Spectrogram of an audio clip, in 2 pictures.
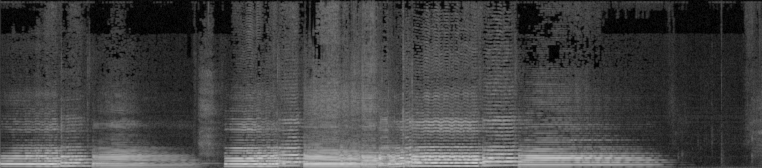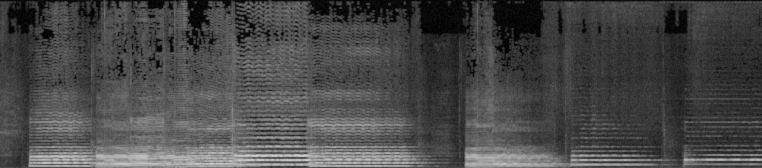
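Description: Solo bassoon playing phrases of held notes broken by quick runs of notes, some dipping into the low register, with a pause of about two seconds near the middle and shorter breaths later on.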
